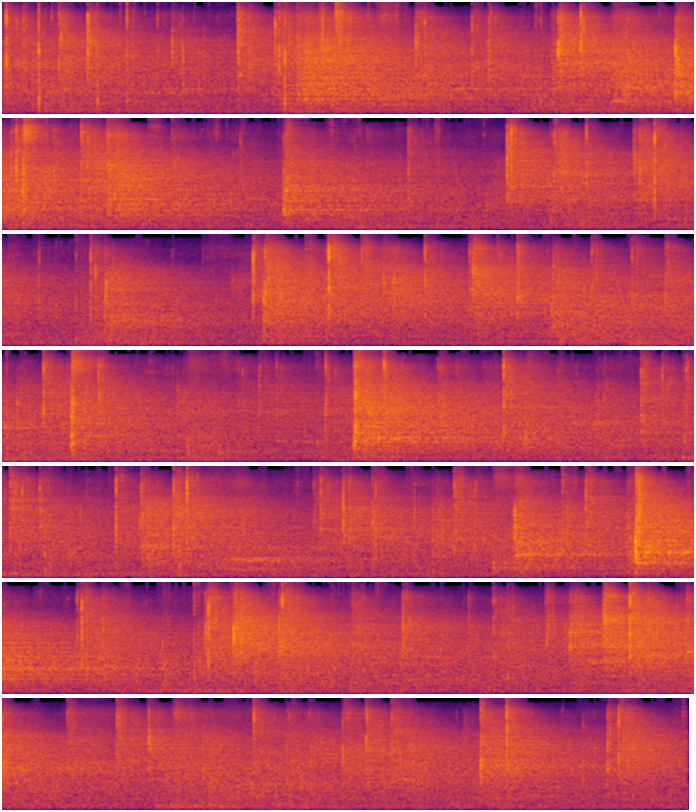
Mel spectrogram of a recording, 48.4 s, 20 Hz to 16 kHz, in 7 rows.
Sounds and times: hockey warm-up 0:00.0 - 0:48.3

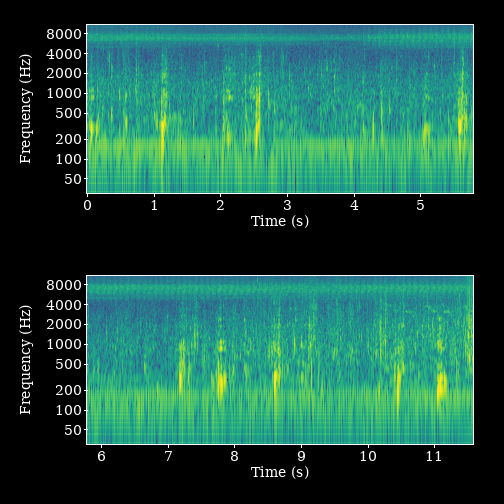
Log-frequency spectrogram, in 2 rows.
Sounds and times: Bateaux sur le lac 0:00.0 - 0:11.5

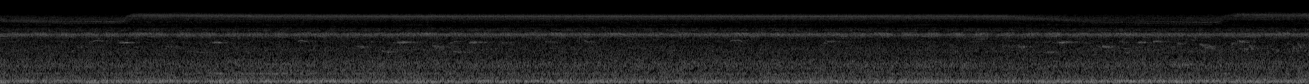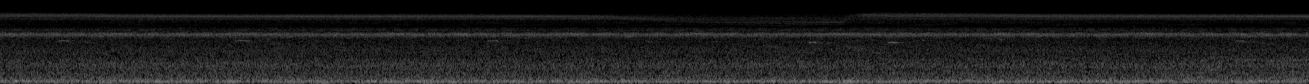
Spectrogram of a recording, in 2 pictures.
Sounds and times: Insect sounds 0:08.2 - 0:26.1

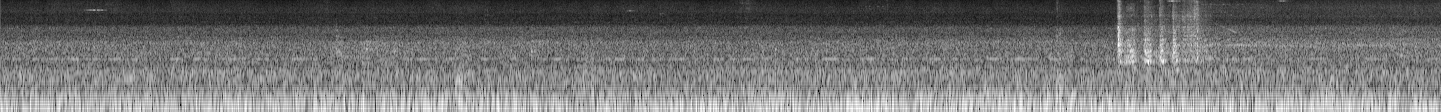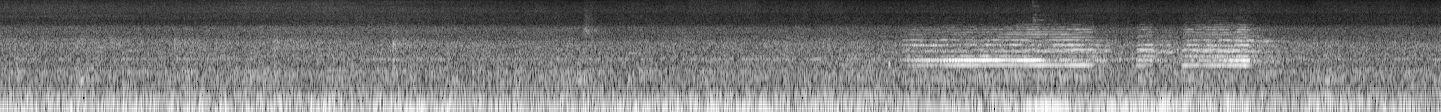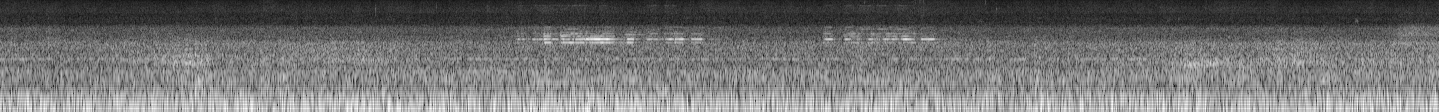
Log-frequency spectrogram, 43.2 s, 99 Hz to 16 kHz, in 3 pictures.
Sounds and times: Traffic Sound 0:00.1 - 0:43.2

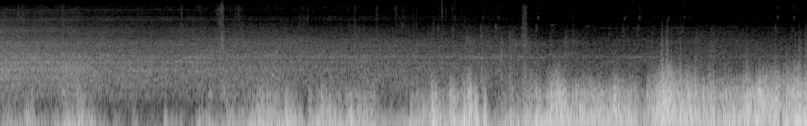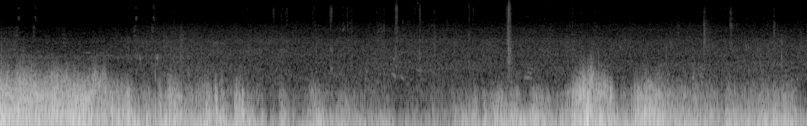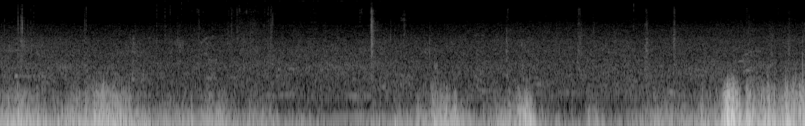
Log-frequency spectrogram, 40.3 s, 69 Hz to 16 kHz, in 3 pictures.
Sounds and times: train passing by 0:00.0 - 0:15.6

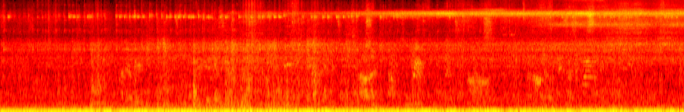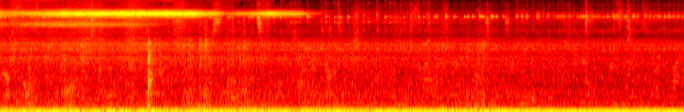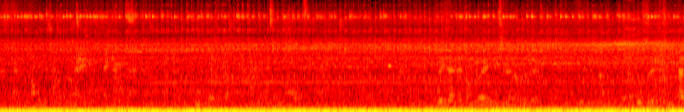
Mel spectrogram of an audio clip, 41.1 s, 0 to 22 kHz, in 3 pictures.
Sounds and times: inside the Trains 0:00.0 - 0:41.0

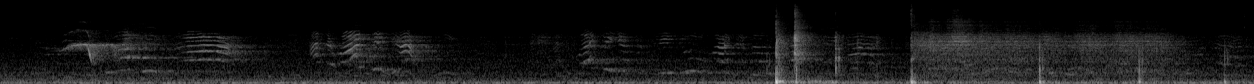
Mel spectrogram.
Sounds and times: children are screaming 0:00.5 - 0:02.2

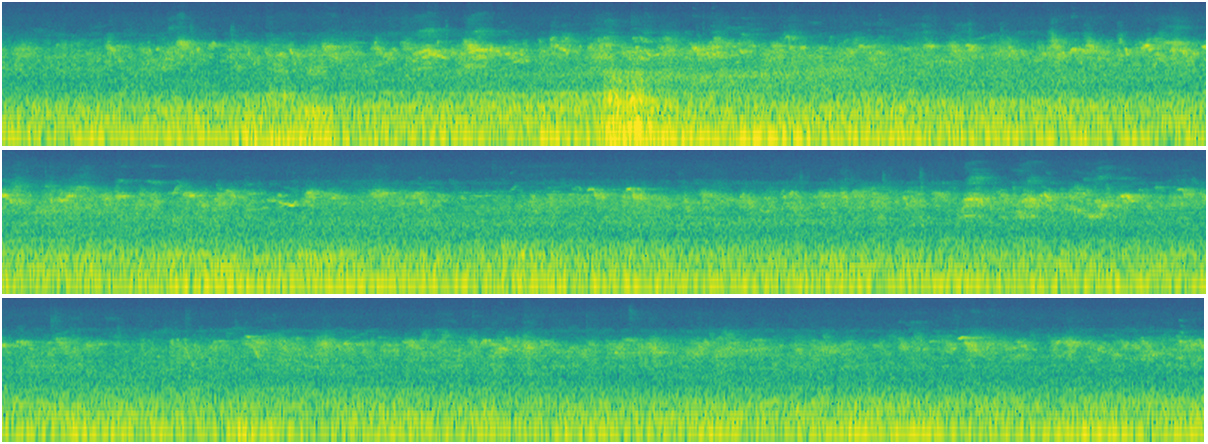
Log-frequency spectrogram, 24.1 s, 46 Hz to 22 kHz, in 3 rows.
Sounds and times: Birdsong 0:00.0 - 0:24.0

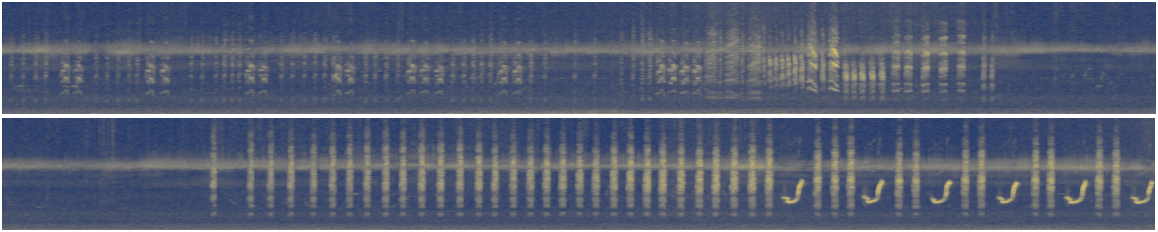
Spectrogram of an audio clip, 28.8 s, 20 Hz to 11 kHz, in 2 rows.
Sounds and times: bird song from grasshopper warbler 0:00.0 - 0:12.5
bird song from grasshopper warbler 0:17.0 - 0:28.8
sedge warbler 0:21.8 - 0:28.8
calls from grey heron 0:24.0 - 0:28.8

